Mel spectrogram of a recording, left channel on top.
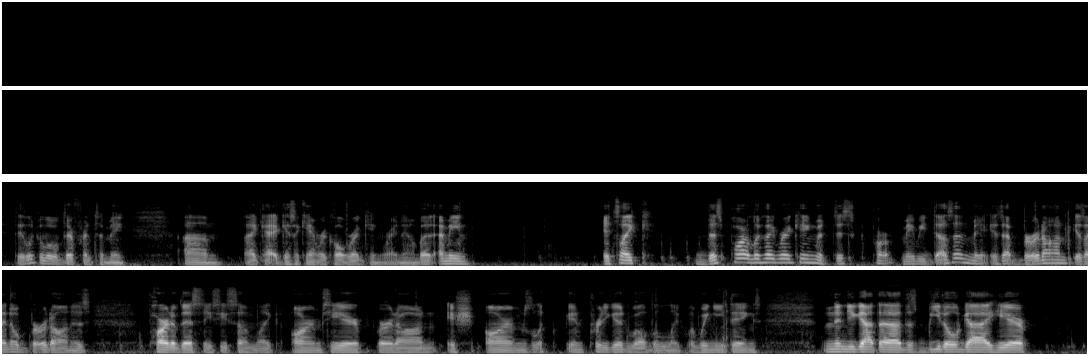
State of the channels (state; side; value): silent; left; digital silence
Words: They look a little different to me. I guess I can't recall Red King right now, but I mean, it's like, this part looks like Red King, but this part maybe doesn't. Is that Birdon? Because I know Birdon is part of this, and you see some, like, arms here. Birdon-ish arms looking pretty good. Well, the, like, the wingy things. And then you got this beetle guy here.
